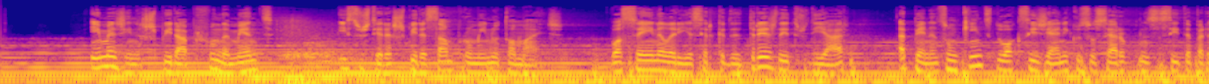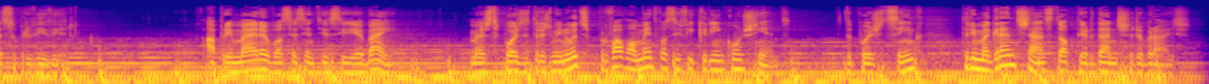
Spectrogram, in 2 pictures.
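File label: Portuguese; Portuguese, Male, 20s-30s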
